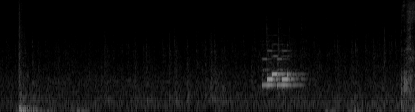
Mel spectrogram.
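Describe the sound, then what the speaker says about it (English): A telephone rings briefly in an adventure video game set in a Berlin apartment, a short electronic ring burst after a quiet stretch, fairly clear against low background. "Oh, the phone."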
